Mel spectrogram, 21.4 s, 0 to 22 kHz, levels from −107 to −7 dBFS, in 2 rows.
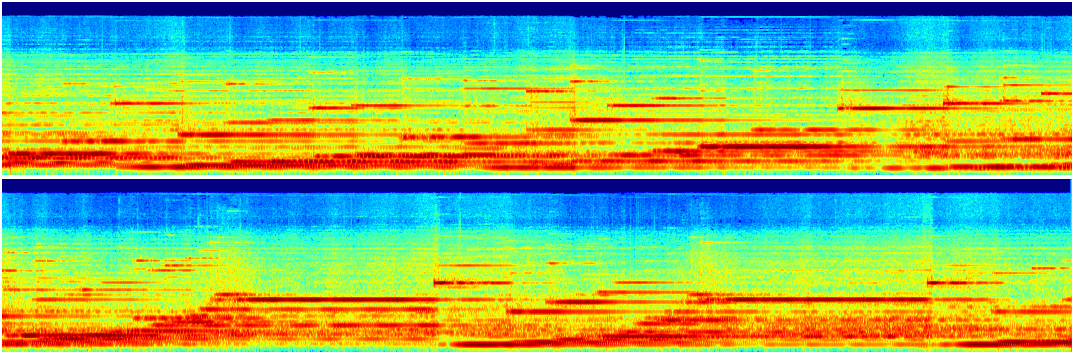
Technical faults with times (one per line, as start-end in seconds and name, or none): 0.00-21.40 gain pumping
